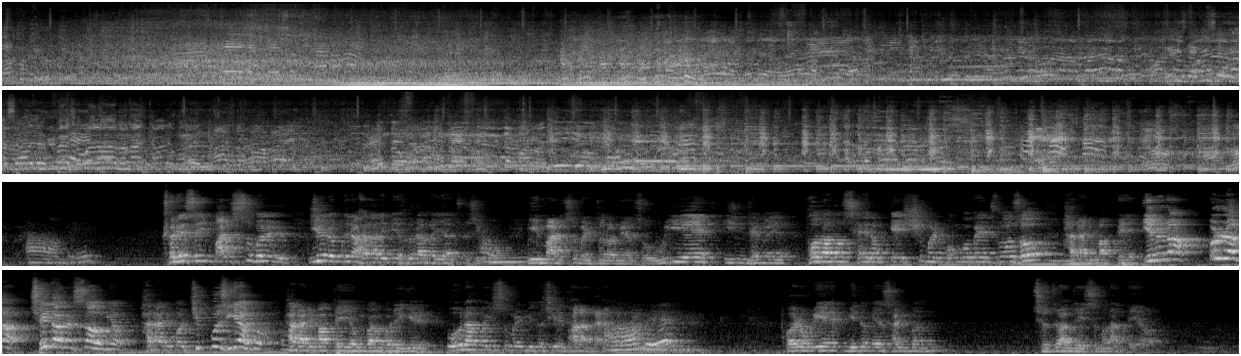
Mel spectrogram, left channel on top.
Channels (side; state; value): both; different; correlation 0.00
